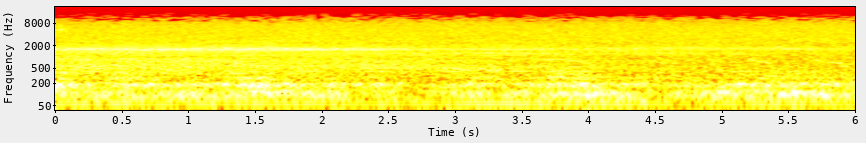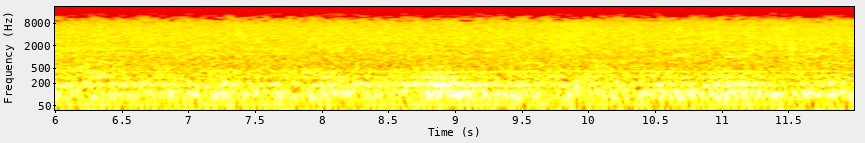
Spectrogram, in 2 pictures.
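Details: Steady rumbling of thunder and rain, with low engine-like drone throughout and no animal voice.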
